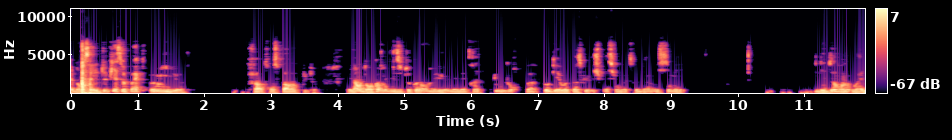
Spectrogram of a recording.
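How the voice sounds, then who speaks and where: Husky man chatting through a toy build. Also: medium pitch, darkish tone. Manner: chatty, jokey, self-correcting. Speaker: toy reviewer. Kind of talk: casual building commentary. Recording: dull lo-fi recording.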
